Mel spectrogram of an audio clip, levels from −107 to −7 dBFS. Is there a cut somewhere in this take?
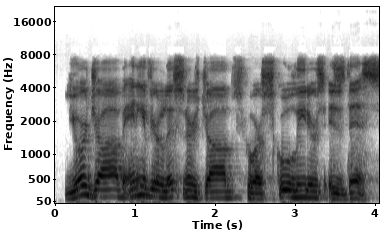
no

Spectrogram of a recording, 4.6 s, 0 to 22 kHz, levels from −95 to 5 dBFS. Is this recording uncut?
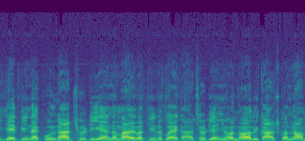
yes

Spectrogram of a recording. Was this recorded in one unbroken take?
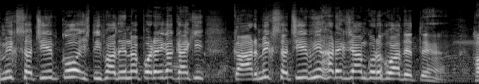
yes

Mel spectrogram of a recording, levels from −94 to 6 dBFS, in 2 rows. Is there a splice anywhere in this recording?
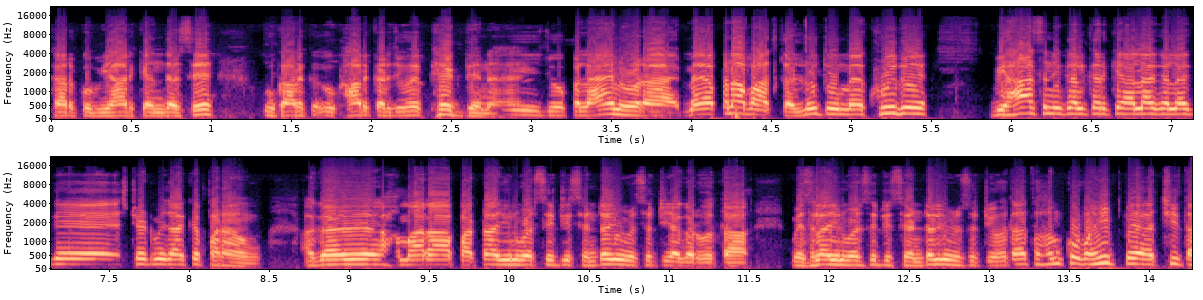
yes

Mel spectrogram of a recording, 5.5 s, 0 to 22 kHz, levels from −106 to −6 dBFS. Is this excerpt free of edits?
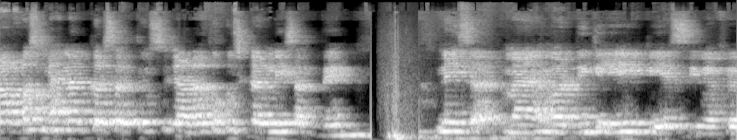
no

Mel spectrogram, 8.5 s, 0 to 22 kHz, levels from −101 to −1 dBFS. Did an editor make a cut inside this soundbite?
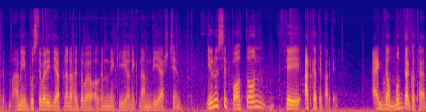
no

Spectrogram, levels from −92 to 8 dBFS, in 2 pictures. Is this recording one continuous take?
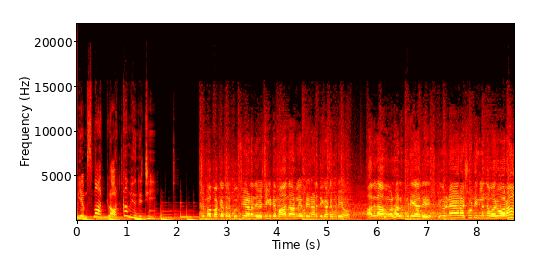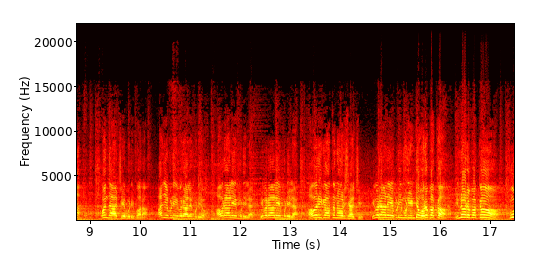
no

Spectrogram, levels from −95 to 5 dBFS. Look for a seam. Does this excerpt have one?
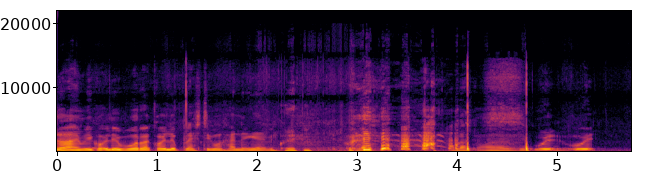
no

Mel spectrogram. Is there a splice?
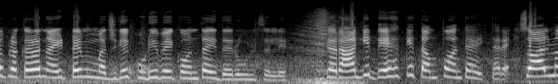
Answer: yes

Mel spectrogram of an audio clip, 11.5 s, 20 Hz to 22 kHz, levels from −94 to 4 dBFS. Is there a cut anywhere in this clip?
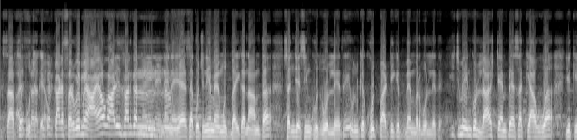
yes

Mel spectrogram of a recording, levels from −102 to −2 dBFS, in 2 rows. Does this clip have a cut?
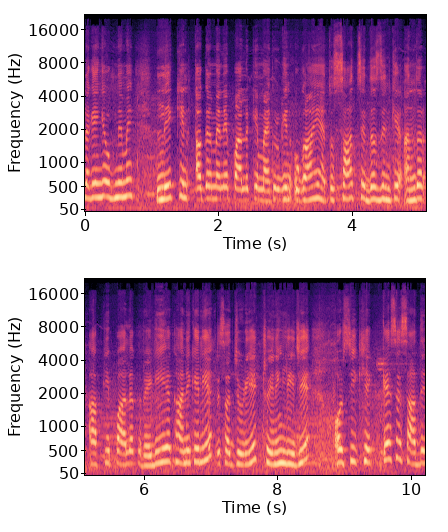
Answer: yes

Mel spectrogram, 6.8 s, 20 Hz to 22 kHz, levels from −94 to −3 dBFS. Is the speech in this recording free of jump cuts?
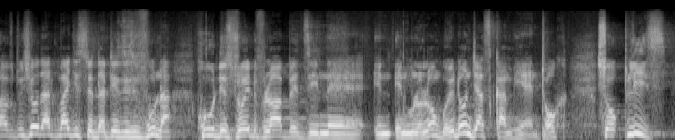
yes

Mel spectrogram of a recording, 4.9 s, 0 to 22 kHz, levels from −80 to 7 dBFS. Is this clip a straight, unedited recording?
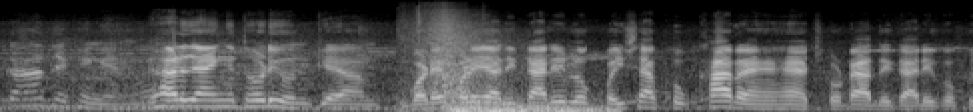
no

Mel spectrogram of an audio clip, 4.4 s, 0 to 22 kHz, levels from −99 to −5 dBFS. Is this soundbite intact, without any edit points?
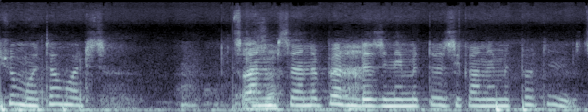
no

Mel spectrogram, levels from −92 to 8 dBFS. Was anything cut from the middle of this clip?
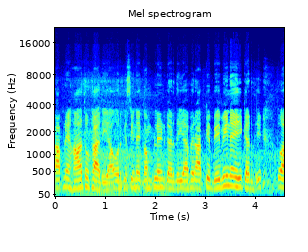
no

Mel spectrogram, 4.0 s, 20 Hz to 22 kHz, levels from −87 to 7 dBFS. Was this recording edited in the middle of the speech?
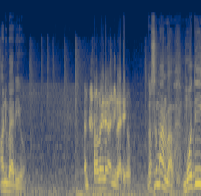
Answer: yes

